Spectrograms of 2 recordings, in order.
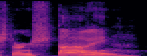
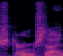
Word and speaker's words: Sternstein: Rob Sternstein is how he pronounces it, really, but I like Sternstein, the German pronunciation.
